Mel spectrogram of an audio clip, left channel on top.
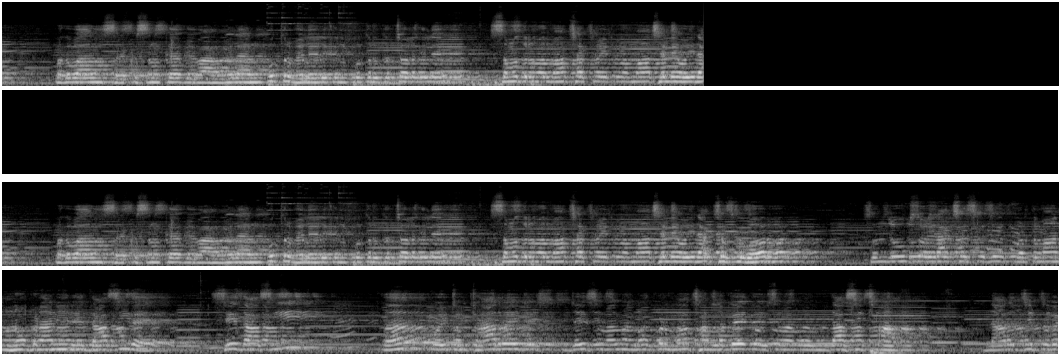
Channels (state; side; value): drops out; left; at 7.1 s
